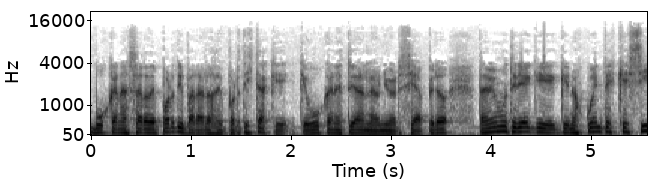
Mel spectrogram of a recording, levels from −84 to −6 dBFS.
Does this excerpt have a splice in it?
no; 0 cuts

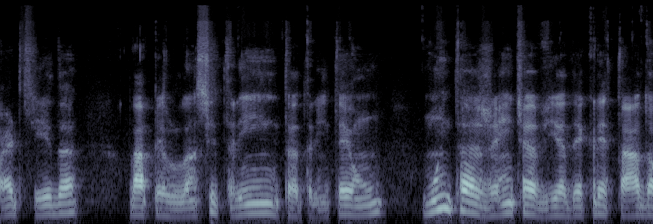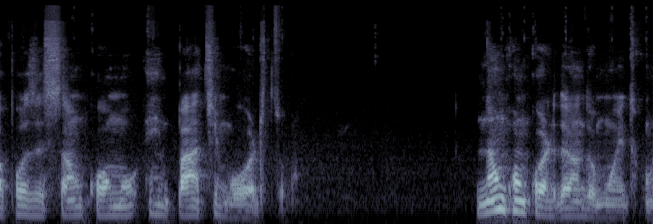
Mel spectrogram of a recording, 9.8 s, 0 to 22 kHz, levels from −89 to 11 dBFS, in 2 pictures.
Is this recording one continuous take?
yes; 0 cuts

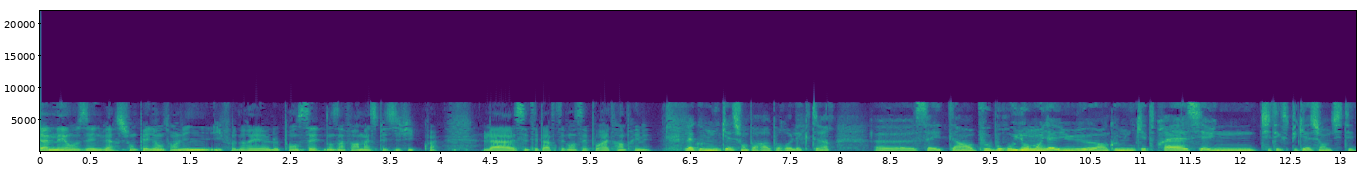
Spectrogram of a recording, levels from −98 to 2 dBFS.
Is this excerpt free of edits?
no; 2 cuts; at 5.1 s, 6.4 s

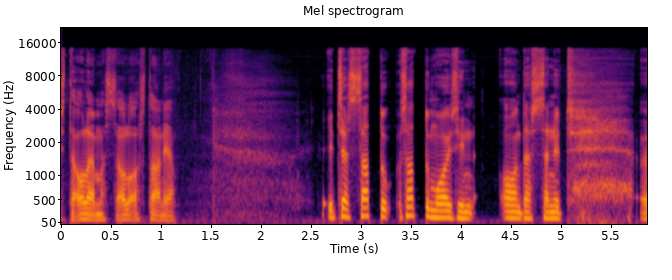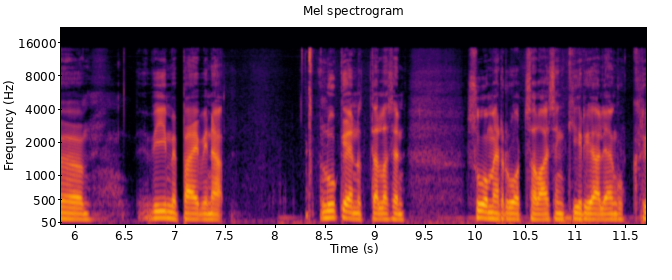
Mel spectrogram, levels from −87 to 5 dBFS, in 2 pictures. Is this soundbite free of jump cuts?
yes; 0 cuts

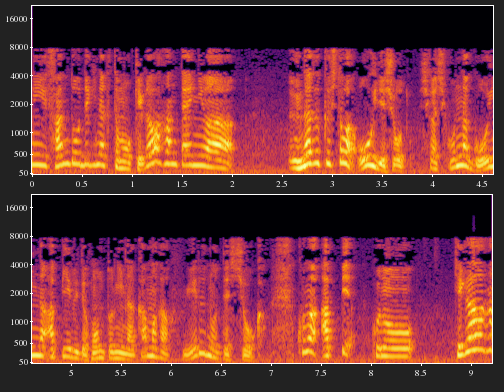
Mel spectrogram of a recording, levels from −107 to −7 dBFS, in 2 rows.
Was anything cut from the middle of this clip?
yes; 1 cut; at 7.9 s

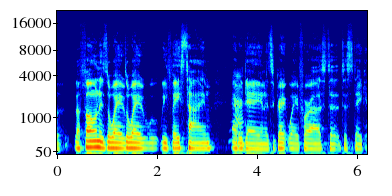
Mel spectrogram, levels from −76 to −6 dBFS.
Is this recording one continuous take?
no; 1 cut; at 1.4 s

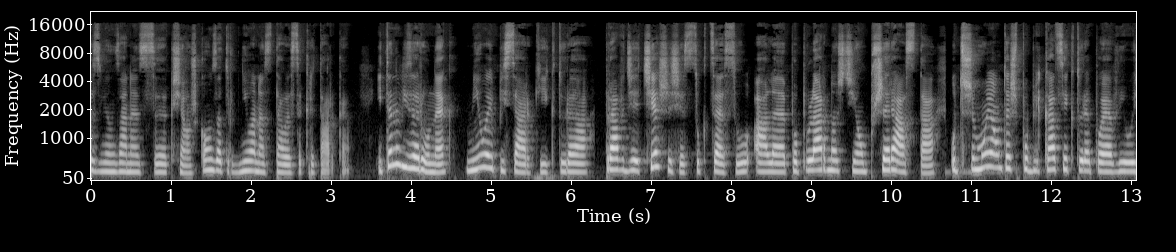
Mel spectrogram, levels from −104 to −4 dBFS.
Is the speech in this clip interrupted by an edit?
yes; 1 cut; at 3.5 s

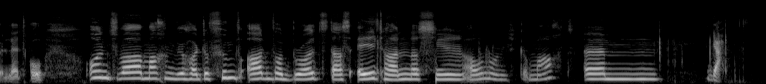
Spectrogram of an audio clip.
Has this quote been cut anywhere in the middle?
yes; 2 cuts; at 4.4 s, 5.8 s

